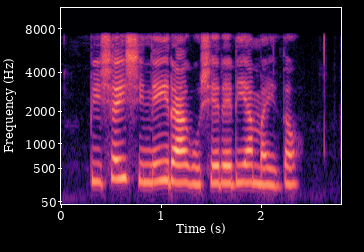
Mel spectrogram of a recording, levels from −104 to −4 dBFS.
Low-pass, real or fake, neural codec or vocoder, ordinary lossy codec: 7.2 kHz; real; none; none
